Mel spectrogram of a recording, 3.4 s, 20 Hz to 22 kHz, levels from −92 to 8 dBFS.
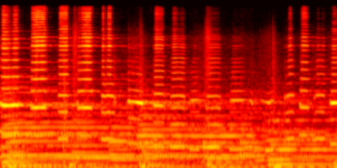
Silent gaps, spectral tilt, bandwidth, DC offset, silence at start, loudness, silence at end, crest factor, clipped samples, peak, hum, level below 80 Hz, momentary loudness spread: none; -2 dB/octave; 19.5 kHz; under 0.1%; 0 s; -21 LUFS; 0 s; 16 dB; under 0.1%; -6 dBFS; none; -36 dBFS; 10 LU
